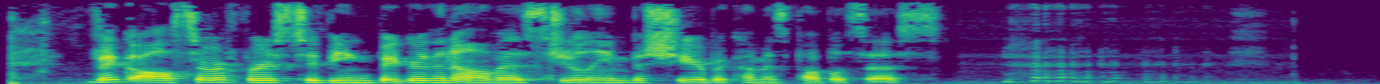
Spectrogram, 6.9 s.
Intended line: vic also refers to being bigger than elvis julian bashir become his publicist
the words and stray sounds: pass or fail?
fail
